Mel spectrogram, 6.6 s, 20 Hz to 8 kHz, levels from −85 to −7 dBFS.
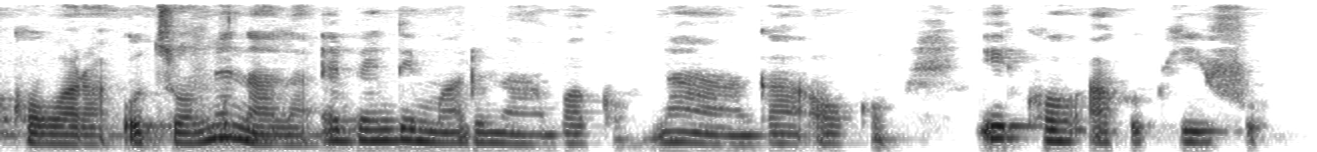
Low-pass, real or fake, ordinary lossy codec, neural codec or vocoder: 7.2 kHz; real; MP3, 48 kbps; none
